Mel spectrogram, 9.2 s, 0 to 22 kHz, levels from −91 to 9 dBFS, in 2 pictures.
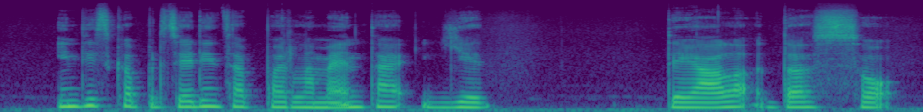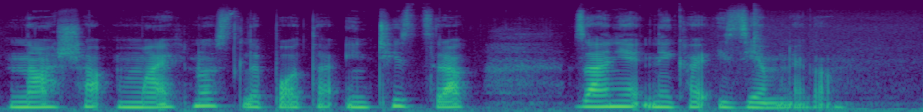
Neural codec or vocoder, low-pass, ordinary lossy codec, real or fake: none; 19.8 kHz; none; real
